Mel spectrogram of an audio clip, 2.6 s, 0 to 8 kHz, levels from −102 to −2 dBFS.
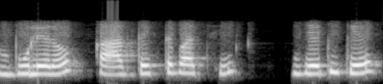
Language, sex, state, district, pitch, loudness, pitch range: Bengali, female, West Bengal, Malda, 275 Hz, -14 LUFS, 260-290 Hz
